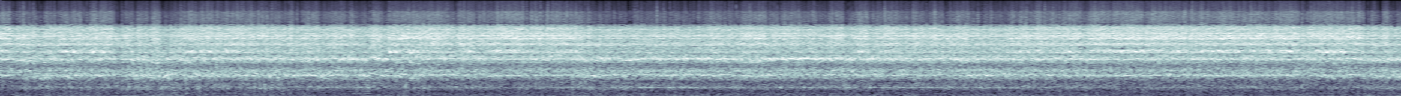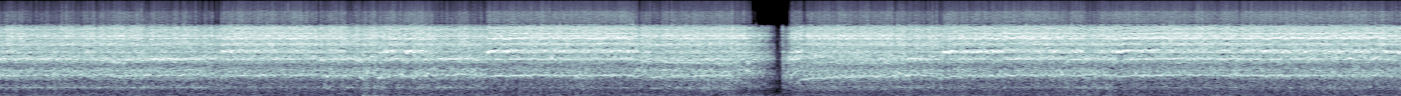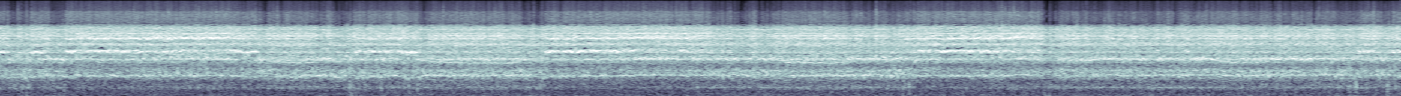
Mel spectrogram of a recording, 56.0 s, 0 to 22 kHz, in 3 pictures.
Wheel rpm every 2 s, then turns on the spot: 230, 230, 230, 230, 230, 230, 230, 230, 230, 230, 230, 230, 230, 220, 130, 210, 230, 220, 210, 220, 210, 220, 220, 230, 220, 220, 230, 220.
none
